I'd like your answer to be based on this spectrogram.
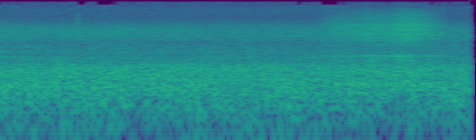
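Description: Strong wind buffets the microphone at Oysterville Beach, a loud, steady, broadband rush with surf-like texture and no voices.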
